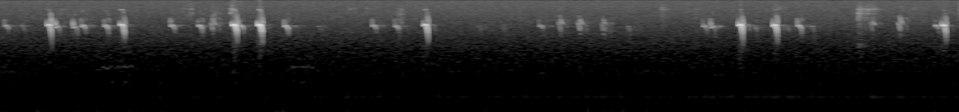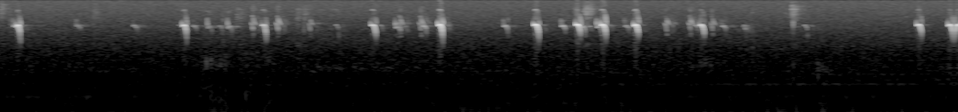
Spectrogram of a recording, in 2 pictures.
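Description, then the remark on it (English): Two wild birds near decoys give short, high chirps in scattered clusters throughout, some quick runs of several notes, over a low, steady background hum. No one speaks. “Five ten here, and there are two wild birds here, looking down at the decoys.”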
